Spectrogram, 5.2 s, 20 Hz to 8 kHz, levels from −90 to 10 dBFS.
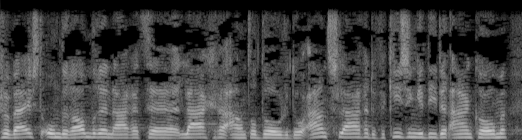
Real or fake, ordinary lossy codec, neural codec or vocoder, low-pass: real; none; none; 7.2 kHz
